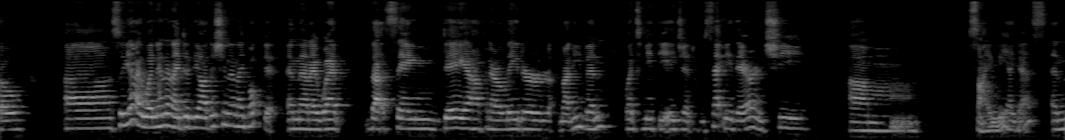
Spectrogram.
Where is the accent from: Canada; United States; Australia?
Canada; I feel like they really tried to be as Canadian as possible so that we could fit in.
